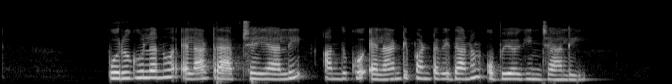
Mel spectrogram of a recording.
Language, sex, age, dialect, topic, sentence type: Telugu, female, 18-24, Utterandhra, agriculture, question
